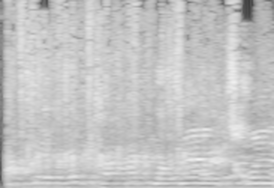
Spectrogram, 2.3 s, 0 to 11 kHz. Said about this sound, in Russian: пытался заглушить поздравительные аплодисменты более 300 судей, предназначенные 4 новоизбранным членам Высшего совета юстиции.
